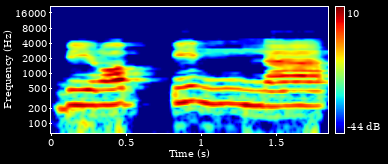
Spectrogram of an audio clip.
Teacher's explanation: জবরের পরে খালি আলিফ আছে, আমরা এক আলিফ টান দিব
